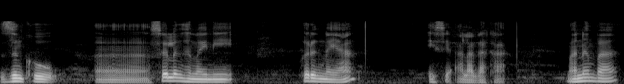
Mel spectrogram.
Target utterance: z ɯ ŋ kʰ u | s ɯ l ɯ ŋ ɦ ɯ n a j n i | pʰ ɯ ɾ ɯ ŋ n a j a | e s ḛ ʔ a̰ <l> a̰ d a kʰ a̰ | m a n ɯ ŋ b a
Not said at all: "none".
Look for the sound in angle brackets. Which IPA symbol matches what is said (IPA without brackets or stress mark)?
l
